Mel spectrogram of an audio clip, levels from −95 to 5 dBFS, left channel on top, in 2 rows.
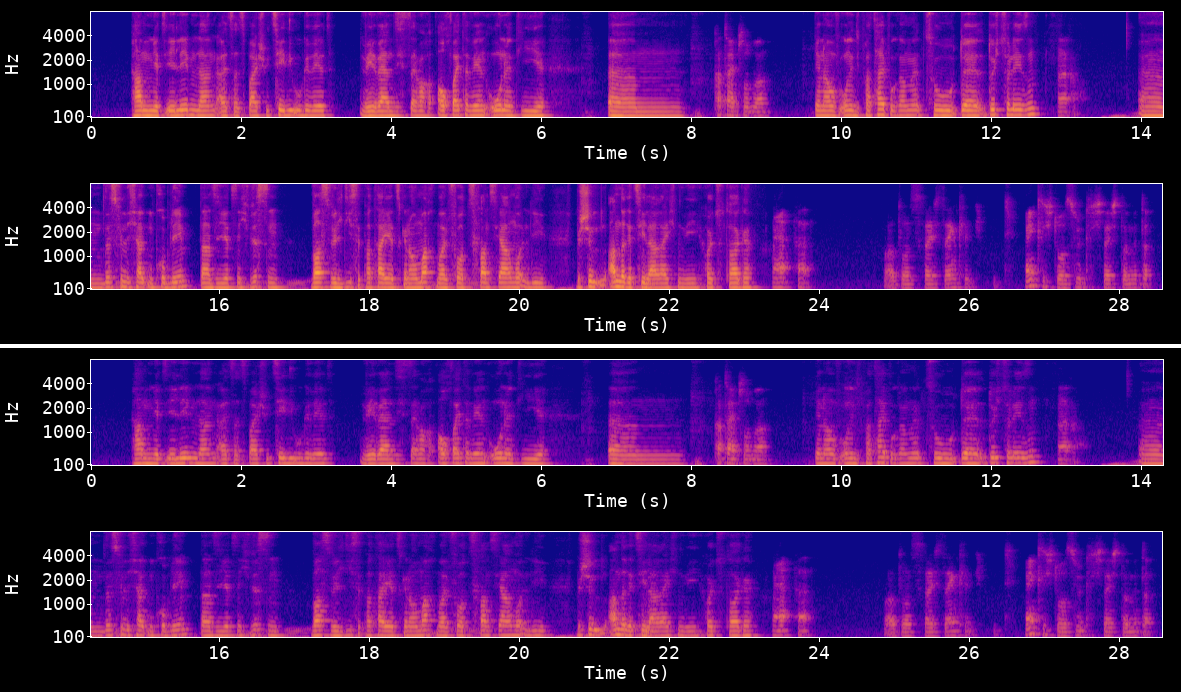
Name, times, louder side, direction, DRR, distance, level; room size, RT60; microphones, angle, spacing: voice 1, 0.5-3.2 3.6-6.1 6.9-7.9 9.7-12.6 14.0-16.9 17.2-20.4 20.8-23.2, left 5 dB, 85° left, 0.4 m, -30 dB
sound 1, 4.4-4.5 4.7-5.1 5.9-6.1 6.5-6.8 7.1-7.2 8.0-8.9 9.5-11.7 12.2-13.0 14.7-15.0 16.2-16.6 17.3-20.2 20.4-20.5 20.8-20.9 21.5-21.8, equal, 5° left, 1.2 m, -53 dB
voice 2, 8.3-9.0 12.9-13.2 23.4-23.9 24.9-26.0 26.5-28.4, left 1 dB, 35° left, 0.9 m, -41 dB
sound 2, 13.5-22.7, left 1 dB, 40° right, 1.3 m, -52 dB
3.9 x 2.7 x 3.2 m
head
